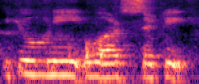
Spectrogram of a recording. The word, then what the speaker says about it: university: is teaching in a university so children university the sound is starting with a woven view but the pronunciation is you need you me so that's why the sound is starting with y so that's why we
